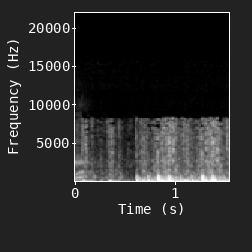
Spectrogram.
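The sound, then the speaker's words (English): A motor turns over and catches about halfway through, then settles into a loud, rumbling, throaty idle with slight revving pulses, with no talking. “Start your engines.”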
